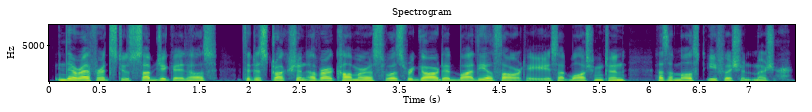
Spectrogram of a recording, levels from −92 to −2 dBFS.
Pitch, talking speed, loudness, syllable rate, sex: 125 Hz, 185 wpm, -19 LUFS, 6.2 syllables/s, male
